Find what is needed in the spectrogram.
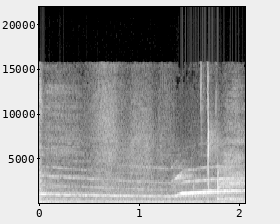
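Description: Faint emergency-vehicle siren wailing: one tone sliding slowly downward, then jumping back up about one and a half seconds in and climbing gently again.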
